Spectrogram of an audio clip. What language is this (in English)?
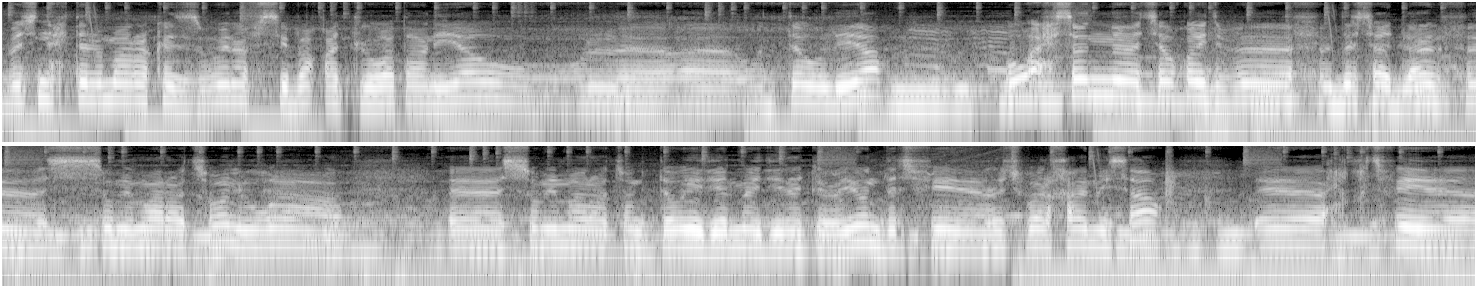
Arabic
